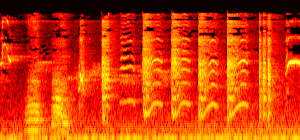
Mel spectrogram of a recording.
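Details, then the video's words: Male Javan myna calling to other mynas: loud harsh squawks mixed with arched, slurred whistles repeated about every half second, ending in a clear high whistle. "Jalak Kebo Jantan Memanggil KAwan Jalak Yang Dengar Langsung Respon"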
